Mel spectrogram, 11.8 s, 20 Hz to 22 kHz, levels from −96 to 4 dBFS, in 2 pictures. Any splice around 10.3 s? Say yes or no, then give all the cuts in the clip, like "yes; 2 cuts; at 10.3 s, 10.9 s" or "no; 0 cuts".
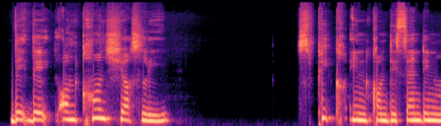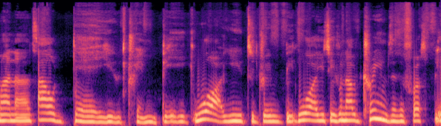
no; 1 cut; at 6.3 s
